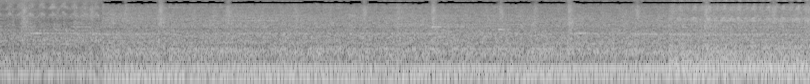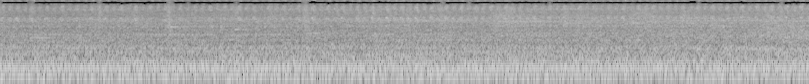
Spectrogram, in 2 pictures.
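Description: A helicopter engine and rotor drone steadily from inside the cabin.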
